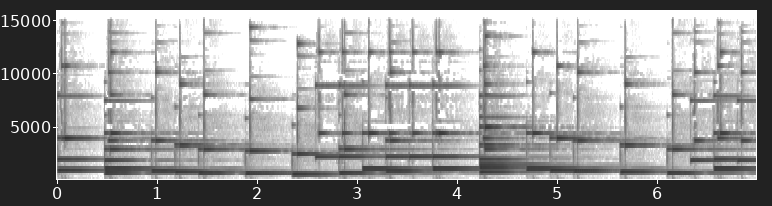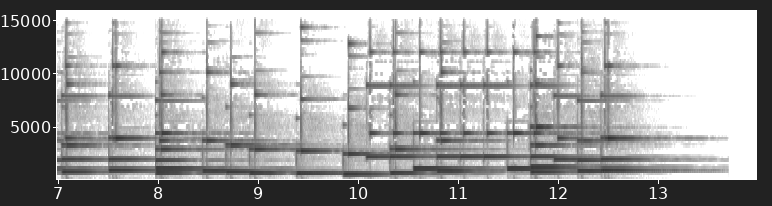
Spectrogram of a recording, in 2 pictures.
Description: sankyo music box

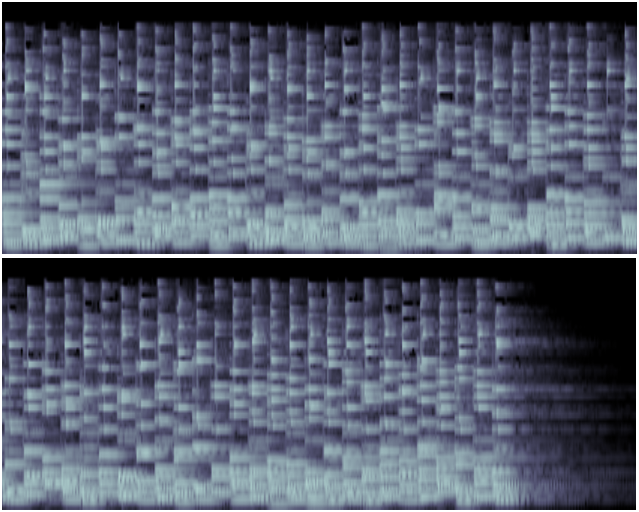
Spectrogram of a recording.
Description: music box

